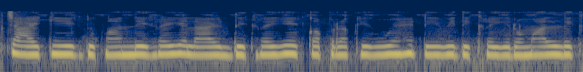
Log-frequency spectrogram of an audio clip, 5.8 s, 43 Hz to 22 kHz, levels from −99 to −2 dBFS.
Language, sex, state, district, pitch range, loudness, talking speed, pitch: Hindi, female, Bihar, East Champaran, 195-205 Hz, -32 LUFS, 215 wpm, 200 Hz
